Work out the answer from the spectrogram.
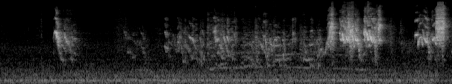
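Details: A breeding pair of pet budgerigars kept as a family: scattered harsh, high chirps and squawks, sparse at first, then louder clustered bursts near the end over a low steady hum.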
